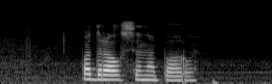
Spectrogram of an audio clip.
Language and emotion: Russian, neutral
